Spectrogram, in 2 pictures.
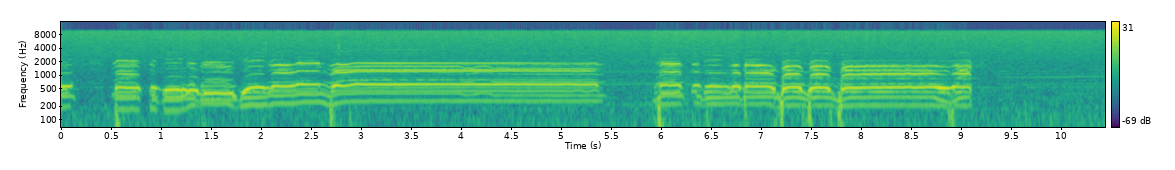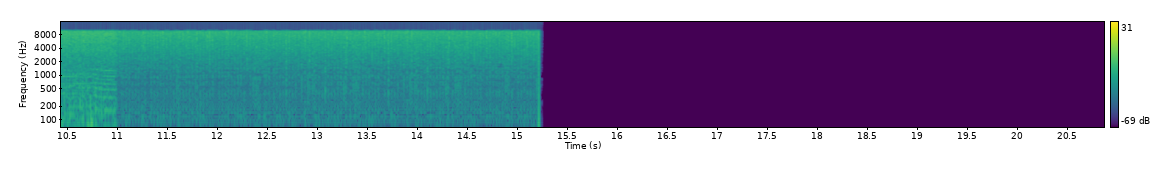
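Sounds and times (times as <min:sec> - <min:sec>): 
tenor singing: 0:00.0 - 0:11.0.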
